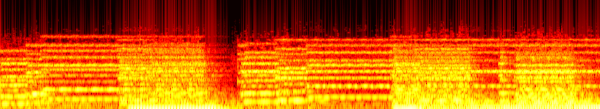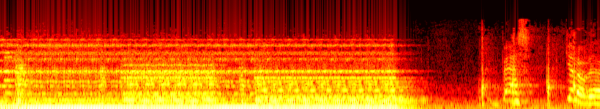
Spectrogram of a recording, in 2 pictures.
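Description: Organ music bridge: a short phrase of sustained chords moving through several changes, with deep bass notes underneath for most of it, ending about ten seconds in. It marks a scene change in the radio drama.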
